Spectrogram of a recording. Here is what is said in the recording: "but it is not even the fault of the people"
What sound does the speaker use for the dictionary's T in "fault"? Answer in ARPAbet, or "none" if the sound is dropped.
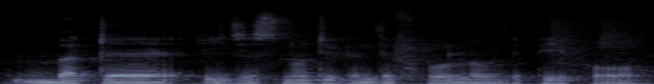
none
